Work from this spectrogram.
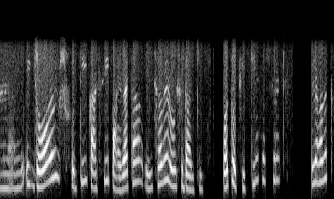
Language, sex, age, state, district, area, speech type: Bengali, female, 18-30, West Bengal, Darjeeling, urban, conversation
